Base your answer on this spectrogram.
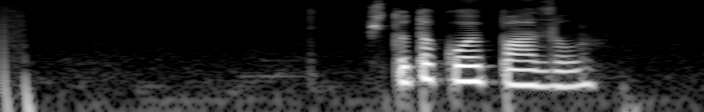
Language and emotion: Russian, neutral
